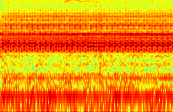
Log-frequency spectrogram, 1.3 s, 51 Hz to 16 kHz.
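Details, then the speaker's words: 3D-printed Iron Man helmet face-plate servo run by an Arduino on 4 AA batteries: a faint, steady electric hum with a thin buzzy tone. Servo humming because the batteries are going dead. "um batteries are going dead on the servo that's why you hear that huming"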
